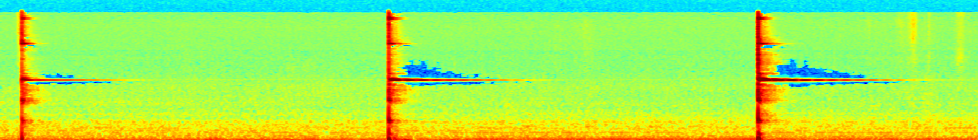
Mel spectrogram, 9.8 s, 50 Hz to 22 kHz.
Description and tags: Metal sound 6 (flicking a spherical bar)
A metal bar which is sphere-shaped, being flicked by a finger. I should get something else to flick things with...
foley, metalfx, soundfx, metal-sound, Metal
